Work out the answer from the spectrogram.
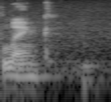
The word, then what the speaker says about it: LINQ: So link is spelled LINQ.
